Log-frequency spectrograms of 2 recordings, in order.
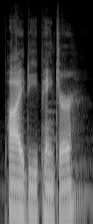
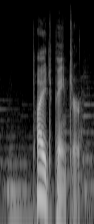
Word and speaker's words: Pied Painter: what I've been calling Pi D Painter. Apparently, it's supposed to be pronounced Pied Painter, like the Pied Piper.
